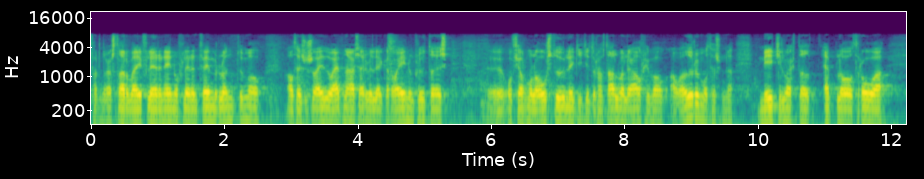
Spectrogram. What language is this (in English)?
Icelandic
